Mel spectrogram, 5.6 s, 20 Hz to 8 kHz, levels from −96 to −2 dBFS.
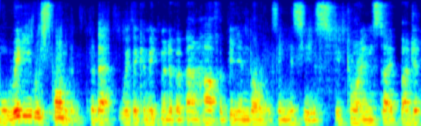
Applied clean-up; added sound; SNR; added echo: neural separator model SepFormer DNS4.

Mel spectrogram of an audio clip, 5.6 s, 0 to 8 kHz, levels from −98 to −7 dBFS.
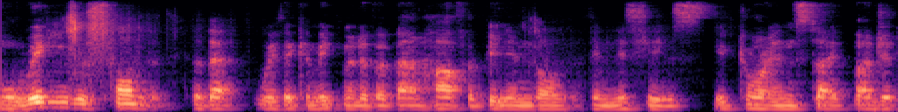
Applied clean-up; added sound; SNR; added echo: neural mask model DeepFilterNet 3.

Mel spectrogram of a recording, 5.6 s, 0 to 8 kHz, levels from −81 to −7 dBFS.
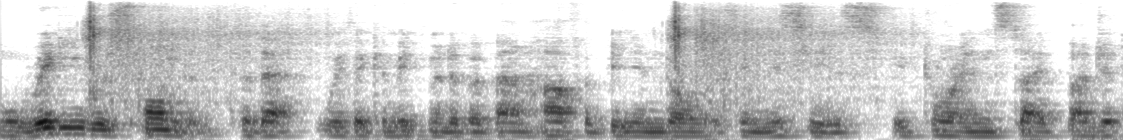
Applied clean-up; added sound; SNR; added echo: none; Fire; 13 dB; reverberation time 0.3 s.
